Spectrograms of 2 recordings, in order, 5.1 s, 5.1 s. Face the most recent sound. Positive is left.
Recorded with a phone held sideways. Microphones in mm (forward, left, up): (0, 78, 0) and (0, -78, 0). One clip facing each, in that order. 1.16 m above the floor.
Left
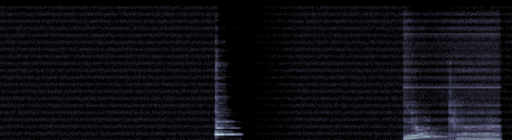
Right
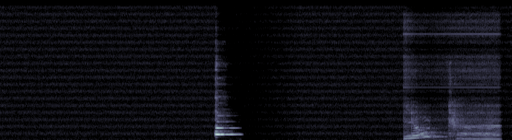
turn(degrees=45)  # may be behind; listen again after turning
